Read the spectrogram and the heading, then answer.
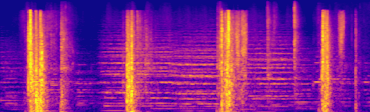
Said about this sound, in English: Once that is removed, hit the chair against the floor until it is dismantled.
